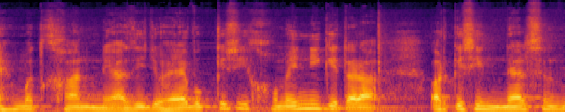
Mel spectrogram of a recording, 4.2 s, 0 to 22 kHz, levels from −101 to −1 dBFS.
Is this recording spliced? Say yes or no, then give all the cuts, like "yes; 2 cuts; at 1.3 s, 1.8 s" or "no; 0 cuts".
no; 0 cuts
